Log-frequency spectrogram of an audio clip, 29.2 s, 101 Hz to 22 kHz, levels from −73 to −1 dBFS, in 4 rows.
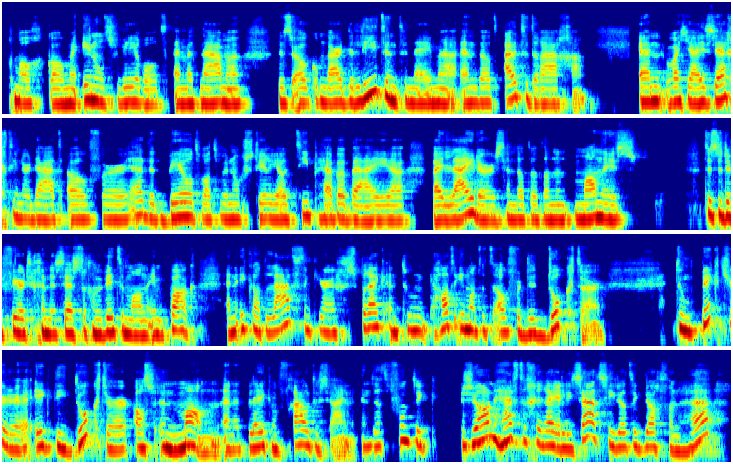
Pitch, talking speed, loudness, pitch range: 195 Hz, 205 wpm, -16 LUFS, 180-220 Hz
